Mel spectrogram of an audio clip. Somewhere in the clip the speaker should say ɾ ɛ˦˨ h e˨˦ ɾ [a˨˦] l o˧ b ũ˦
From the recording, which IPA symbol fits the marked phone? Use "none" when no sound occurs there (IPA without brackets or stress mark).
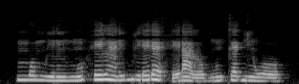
a˦˨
